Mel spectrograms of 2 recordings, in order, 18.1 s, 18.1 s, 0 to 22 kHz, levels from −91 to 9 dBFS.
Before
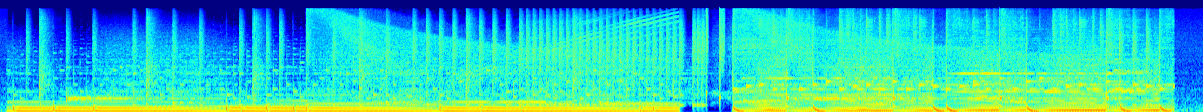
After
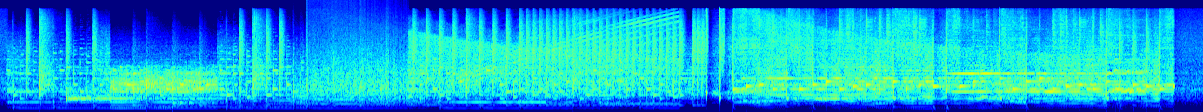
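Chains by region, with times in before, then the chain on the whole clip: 1.65–3.26 EQ curve 100 Hz 0 dB, 250 Hz +11 dB, 410 Hz +5 dB, 600 Hz -2 dB, 880 Hz +11 dB, 1500 Hz +2 dB, 2400 Hz -12 dB, 11000 Hz -23 dB + flutter echo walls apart 12 m, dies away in 0.45 s
4.37–6.13 HPF 55 Hz + running maximum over 65 samples
13.12–14.88 bell 68 Hz +12 dB 2 oct + comb 5.5 ms, depth 87%
whole clip: HPF 770 Hz 24 dB/oct; compressor, threshold -31 dBFS; gain +3.5 dB

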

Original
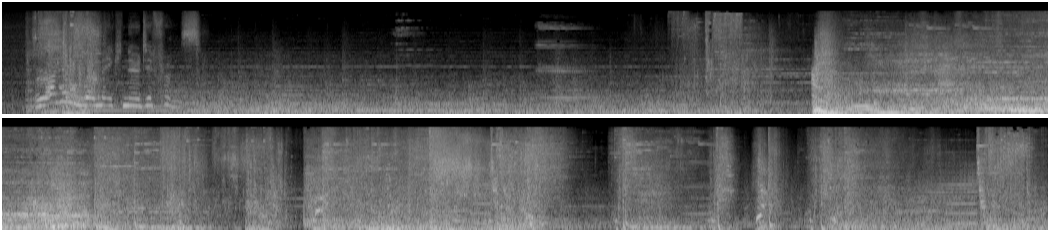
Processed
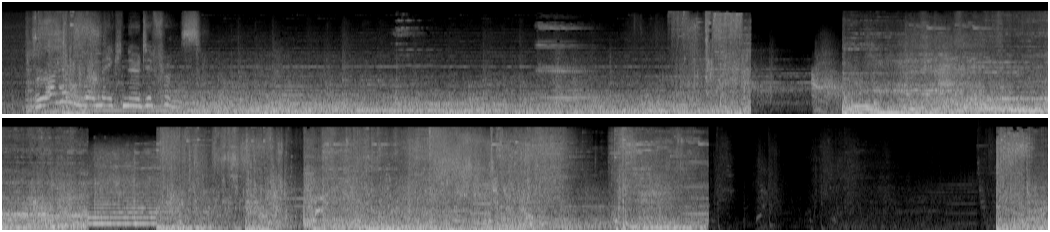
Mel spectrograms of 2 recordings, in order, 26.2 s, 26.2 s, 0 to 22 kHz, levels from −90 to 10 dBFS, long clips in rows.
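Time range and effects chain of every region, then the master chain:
9.36–10.51 band-pass 930 Hz, Q 3.2 + compressor 2:1, threshold -43 dBFS
14.15–15.01 robotiser 178 Hz + speaker cabinet 130–6900 Hz, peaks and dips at 170 Hz +7 dB, 360 Hz +6 dB, 2300 Hz +3 dB
21.9–25.51 low shelf 420 Hz -8 dB + overloaded stage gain 25.5 dB + flipped gate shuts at -40 dBFS, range -37 dB
whole clip: notch 830 Hz, Q 16; dynamic EQ 4100 Hz, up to -5 dB, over -42 dBFS, Q 1; compressor, threshold -29 dBFS; gain +5.5 dB

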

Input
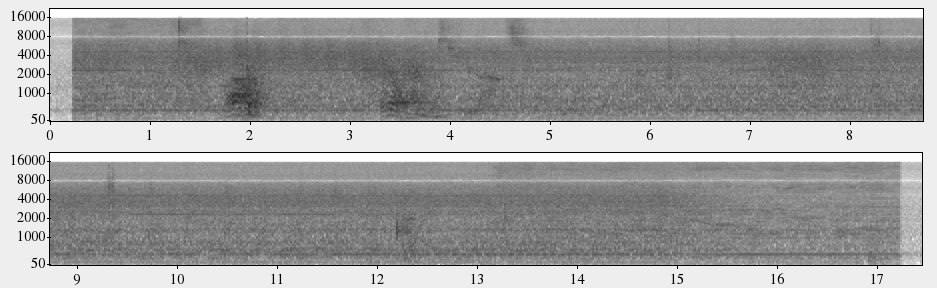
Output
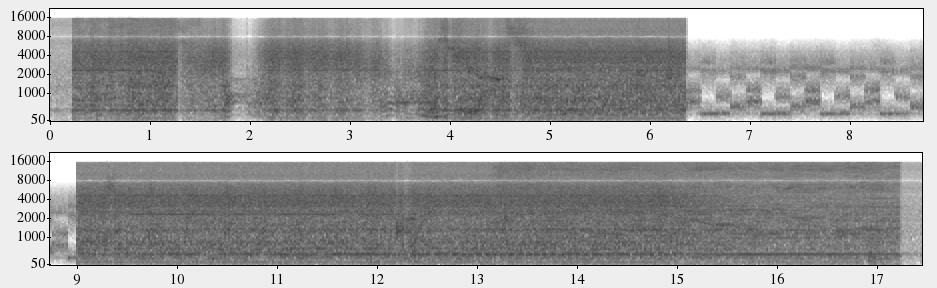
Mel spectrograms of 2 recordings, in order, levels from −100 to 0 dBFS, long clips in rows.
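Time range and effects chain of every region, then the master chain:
6.36–8.99 ring modulator 120 Hz + air absorption 180 m + vowel sequencer 6.7 Hz
whole clip: notch 530 Hz, Q 16; negative-ratio compressor -27 dBFS, ratio -0.5; gain +4.5 dB

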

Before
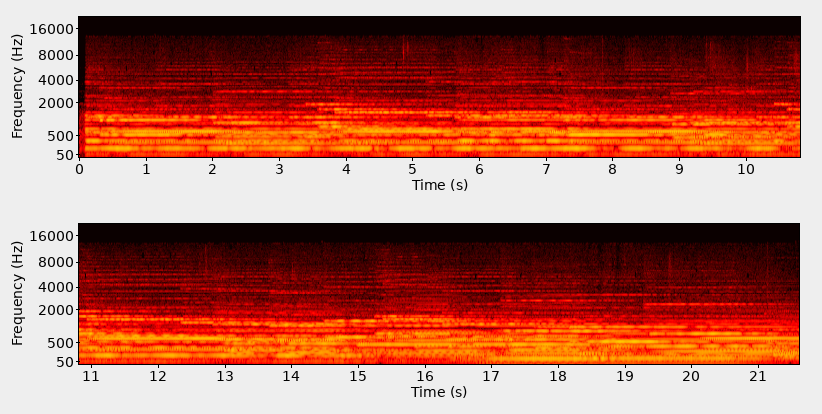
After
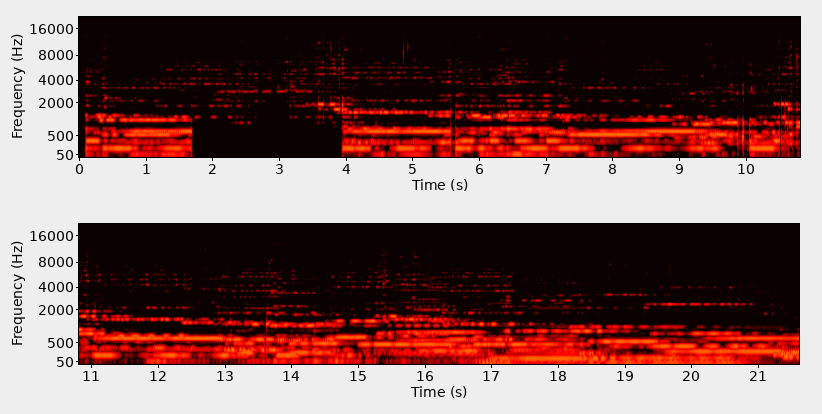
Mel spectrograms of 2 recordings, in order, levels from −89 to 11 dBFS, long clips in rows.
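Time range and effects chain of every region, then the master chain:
1.68–3.95 HPF 1400 Hz 24 dB/oct + feedback echo 0.187 s, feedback 41%, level -6 dB
7.89–11.82 low shelf 69 Hz -3.5 dB + echo 0.177 s -7 dB
whole clip: per-bin expansion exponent 3; low shelf 77 Hz +11.5 dB; level quantiser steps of 23 dB; gain +7 dB

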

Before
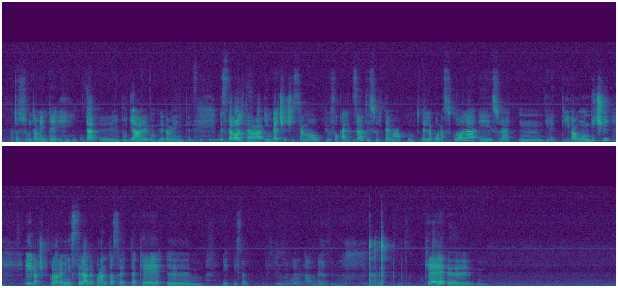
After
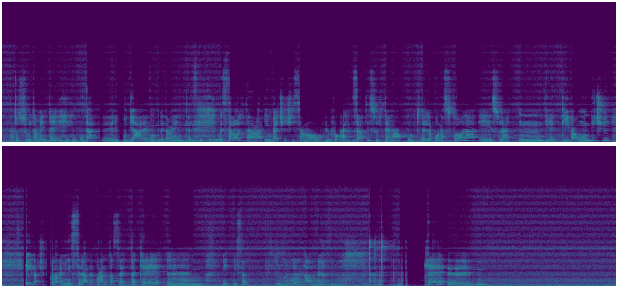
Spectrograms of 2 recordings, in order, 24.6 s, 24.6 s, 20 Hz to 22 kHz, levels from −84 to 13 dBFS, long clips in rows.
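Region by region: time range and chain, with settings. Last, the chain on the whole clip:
1.95–2.5 expander -31 dBFS + de-hum 165.9 Hz, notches 32
5.95–6.82 LPF 1400 Hz + compressor 3:1, threshold -38 dBFS
12.7–13.44 gate -42 dBFS, range -39 dB + elliptic high-pass 190 Hz + transient shaper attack +11 dB, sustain +3 dB
15.64–16.1 brick-wall FIR low-pass 6400 Hz + comb 0.9 ms, depth 55%
20.22–20.78 gate -50 dBFS, range -22 dB + robotiser 97.1 Hz + air absorption 140 m
whole clip: high shelf 6500 Hz -4.5 dB; comb 1 ms, depth 55%; compressor 10:1, threshold -40 dBFS; gain +5 dB

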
